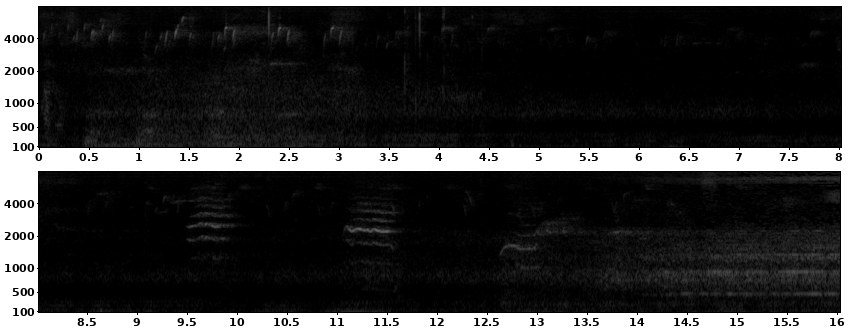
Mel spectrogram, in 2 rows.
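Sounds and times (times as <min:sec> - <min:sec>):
approaching train hum: 0:00.0 - 0:04.9, 0:13.0 - 0:16.0
faint outdoor background: 0:00.0 - 0:16.0
brief gliding call: 0:13.7 - 0:16.0.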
